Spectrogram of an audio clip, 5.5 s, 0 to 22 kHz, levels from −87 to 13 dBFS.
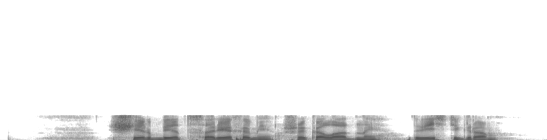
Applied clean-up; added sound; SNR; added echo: none; none; none; none.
